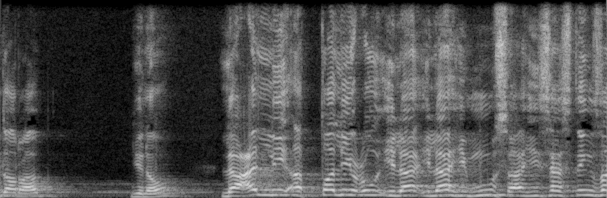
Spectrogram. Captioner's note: Arabic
